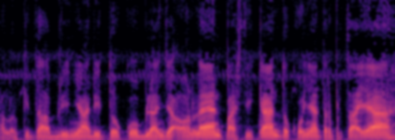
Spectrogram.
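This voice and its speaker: The sound is dry and close, with no echo. A man speaks in a flat monotone at medium pitch. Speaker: oil palm farming YouTuber. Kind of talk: tutorial. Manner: fast.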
